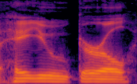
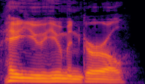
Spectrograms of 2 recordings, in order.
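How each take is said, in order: First: Drawn-out slow read of the quote; slowly savoured quote. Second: Said in the usual way. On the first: Retold or imitated. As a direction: savour each word slowly. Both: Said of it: "I also like that".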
